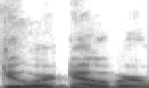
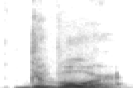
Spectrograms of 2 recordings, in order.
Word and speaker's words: DeBoer: Man, you think, okay, how you pronounce Dober, whatever his name is? DeBoer.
